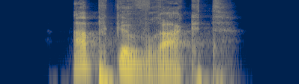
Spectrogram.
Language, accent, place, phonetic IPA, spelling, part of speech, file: German, Germany, Berlin, [ˈapɡəˌvʁakt], abgewrackt, verb, De-abgewrackt.ogg
- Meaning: past participle of abwracken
